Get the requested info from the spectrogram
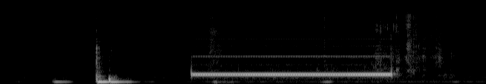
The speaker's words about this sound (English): So let's this time, whoever I'm calling, you're cold calling me. So when the phone ring, it's like you're calling me.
